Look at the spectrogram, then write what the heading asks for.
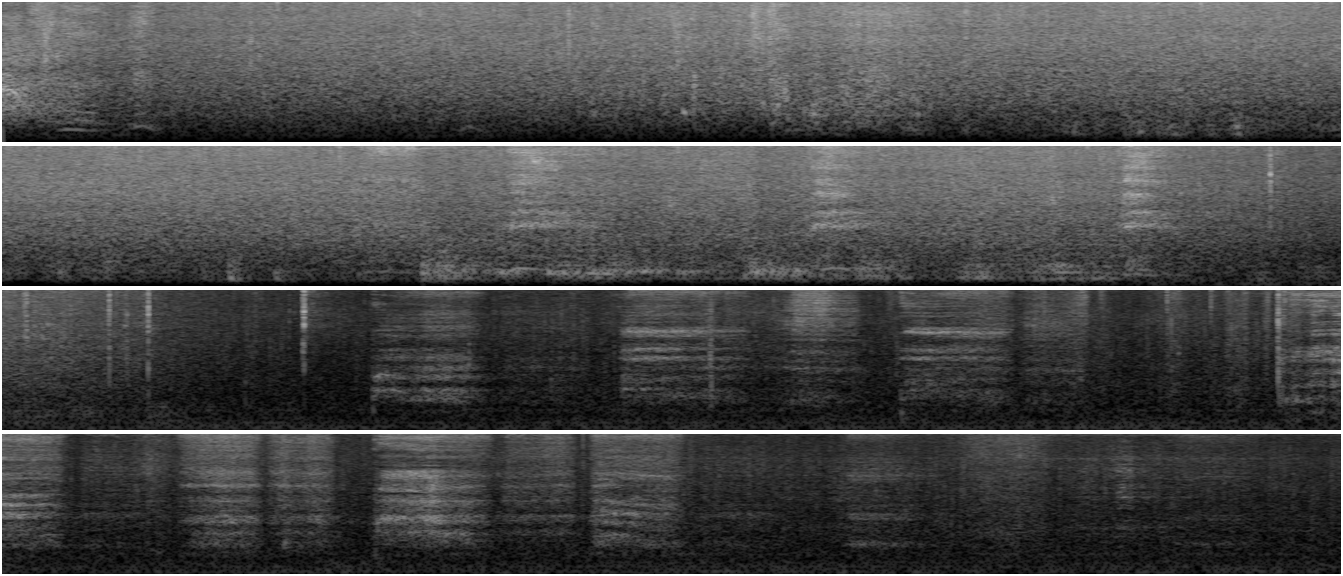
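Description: Steady heavy rain falling, which cuts off about halfway through. The rest is much quieter, with scattered short sounds.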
